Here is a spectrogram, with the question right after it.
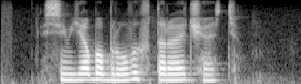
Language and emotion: Russian, neutral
